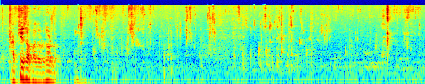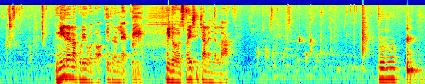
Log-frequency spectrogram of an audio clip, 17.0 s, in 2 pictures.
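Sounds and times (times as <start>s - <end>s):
chewing and mouth smacks: 1.4s - 9.6s, 13.2s - 16.1s.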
